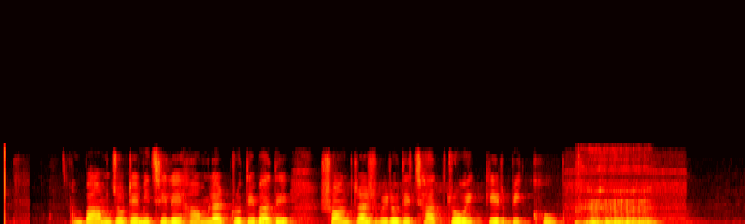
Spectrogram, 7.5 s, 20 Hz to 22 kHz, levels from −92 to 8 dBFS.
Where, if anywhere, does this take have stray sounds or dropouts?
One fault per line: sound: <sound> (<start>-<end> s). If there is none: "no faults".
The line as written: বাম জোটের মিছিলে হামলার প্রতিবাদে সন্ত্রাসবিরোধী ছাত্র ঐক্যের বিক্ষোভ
sound: laugh (5.8-6.7 s)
